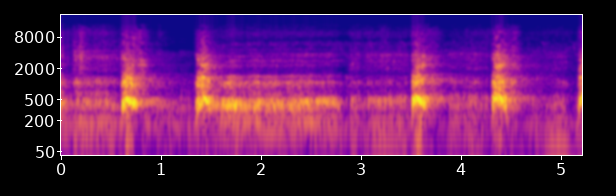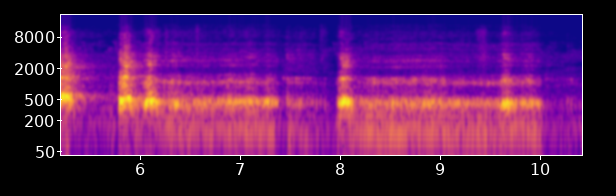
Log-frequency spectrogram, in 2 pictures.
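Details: A dog barks from a terrace at another dog, giving repeated rough barks roughly every second with a rasping growl carried between them over about ten seconds.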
